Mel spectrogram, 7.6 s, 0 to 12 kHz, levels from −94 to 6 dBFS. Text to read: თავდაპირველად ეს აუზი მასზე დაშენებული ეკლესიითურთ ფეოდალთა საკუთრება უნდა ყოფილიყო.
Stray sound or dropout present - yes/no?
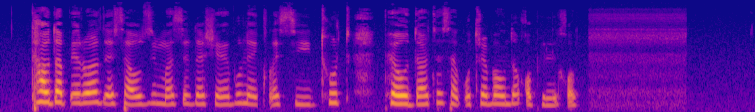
no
